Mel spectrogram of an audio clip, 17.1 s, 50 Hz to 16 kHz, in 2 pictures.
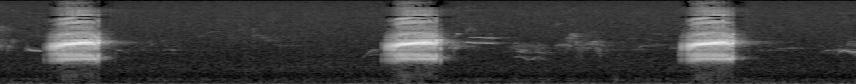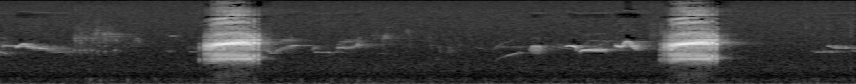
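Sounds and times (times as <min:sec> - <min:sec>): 
soft bird chirps and warbles: 0:00.0 - 0:17.1
Mediterranean tree frog calling in the Limousin region: 0:00.4 - 0:01.2, 0:03.8 - 0:04.6, 0:06.8 - 0:07.6, 0:10.5 - 0:11.3, 0:15.1 - 0:16.0.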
